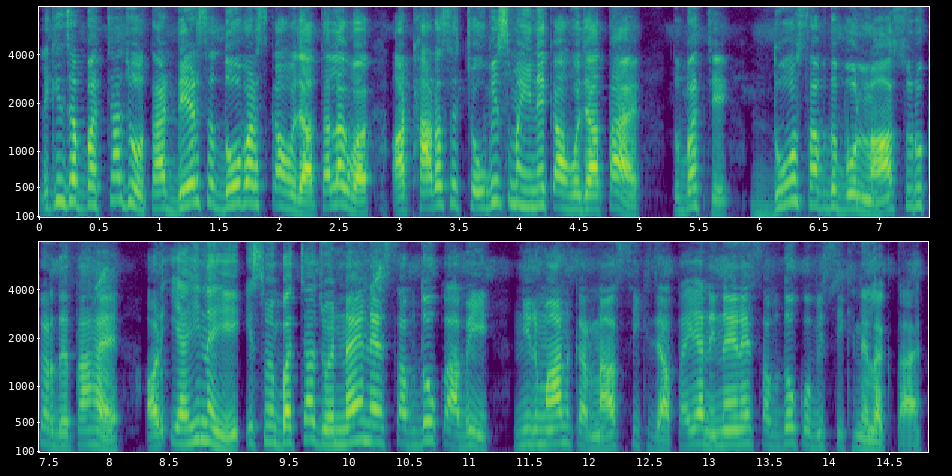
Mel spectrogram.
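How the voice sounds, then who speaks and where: A woman's voice: medium pitch, lively intonation, normal speed, hardly any pauses, no room sound. A woman teaching a child-development lesson for a teaching exam, asking questions and answering them herself, mixing English terms into her speech. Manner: mixes English terms into Hindi. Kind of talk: exam-prep lecture.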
